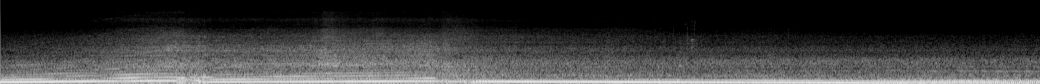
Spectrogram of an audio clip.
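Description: Compound-turbo Subaru flat-four engine heard from inside the cabin, accelerating with its pitch climbing and dropping at a gear change about two seconds in and again about four and a half seconds in, with a rushing sound over the engine during the pulls. It then eases off, the engine note falling slowly.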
